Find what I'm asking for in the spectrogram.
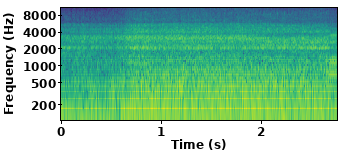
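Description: A 1963 Royal Enfield Interceptor motorcycle engine with a 180-degree firing order runs steadily and loudly close by, a breathy, even drone that holds for the whole stretch with no voices over it.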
